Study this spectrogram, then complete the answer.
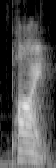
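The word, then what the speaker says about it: Pyn: this player's name is pronounced Pine but it is spelled like pain in Afrikaans p-y-n but I've been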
